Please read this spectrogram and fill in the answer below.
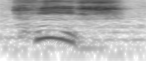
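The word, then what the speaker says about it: quiche: I said, "That's pronounced kiche, you dumbass."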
